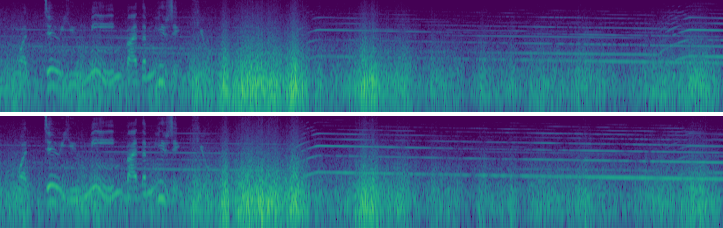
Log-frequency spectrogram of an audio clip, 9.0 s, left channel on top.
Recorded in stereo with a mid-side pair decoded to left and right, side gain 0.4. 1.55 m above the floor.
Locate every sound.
0.2 s a man speaking: 20° right; by 2.7 s straight ahead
